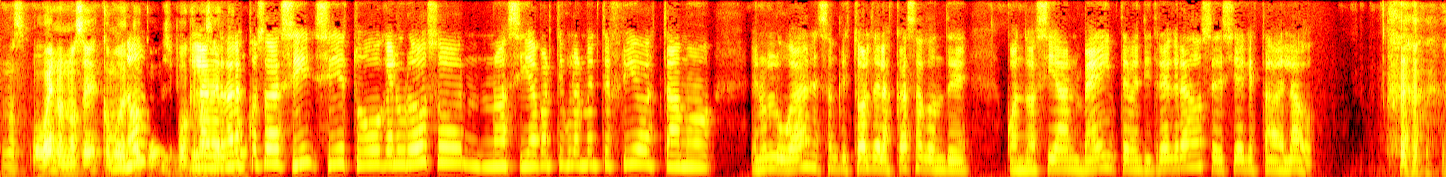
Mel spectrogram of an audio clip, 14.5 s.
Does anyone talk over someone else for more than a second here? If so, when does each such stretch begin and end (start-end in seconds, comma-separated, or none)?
1.1-2.5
